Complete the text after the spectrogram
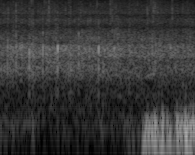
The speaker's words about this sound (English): You can clap at that moment. Thank you so much. You're so kind.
